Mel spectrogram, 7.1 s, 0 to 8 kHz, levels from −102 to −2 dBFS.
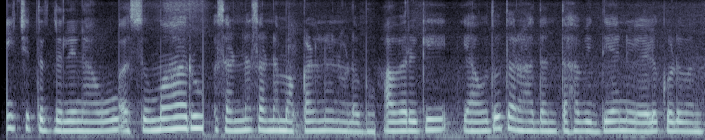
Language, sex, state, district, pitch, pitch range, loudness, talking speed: Kannada, female, Karnataka, Mysore, 205 Hz, 200-225 Hz, -25 LUFS, 120 wpm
